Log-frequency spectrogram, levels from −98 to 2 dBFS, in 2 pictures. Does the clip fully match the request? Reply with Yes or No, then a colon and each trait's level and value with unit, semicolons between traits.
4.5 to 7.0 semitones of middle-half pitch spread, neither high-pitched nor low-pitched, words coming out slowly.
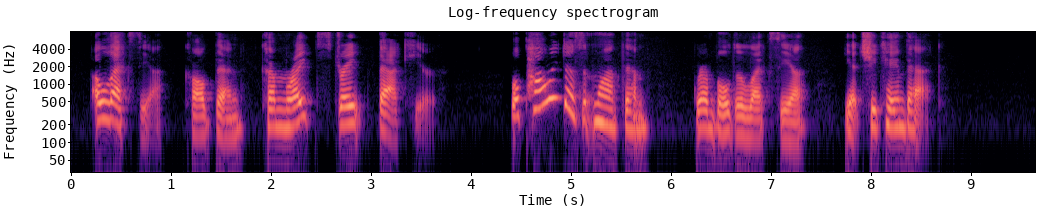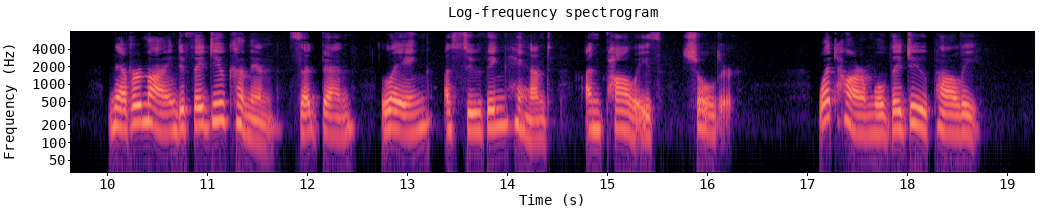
Yes: average, 5.3 semitones; medium, 180 Hz; slow, 130 wpm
